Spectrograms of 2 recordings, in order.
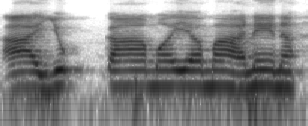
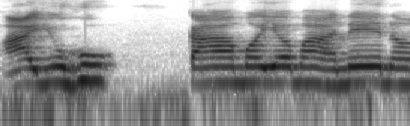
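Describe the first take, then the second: First: Aayu is said with no added hu sound. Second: Aayu is followed by an added hu sound. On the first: The speaker calls it right. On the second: The speaker calls it wrong.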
